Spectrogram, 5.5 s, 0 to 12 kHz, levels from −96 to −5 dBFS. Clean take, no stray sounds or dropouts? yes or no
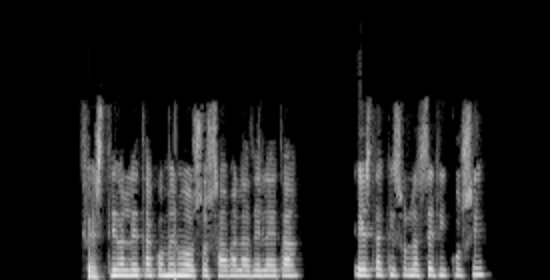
yes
